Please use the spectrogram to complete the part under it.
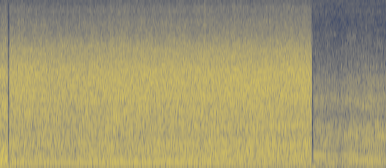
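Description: Propeller aircraft engines roar loudly and steadily.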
